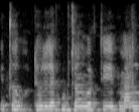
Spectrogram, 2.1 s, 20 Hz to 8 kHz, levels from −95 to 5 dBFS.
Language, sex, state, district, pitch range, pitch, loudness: Marathi, female, Maharashtra, Sindhudurg, 240-255 Hz, 245 Hz, -25 LUFS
